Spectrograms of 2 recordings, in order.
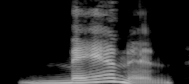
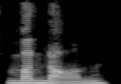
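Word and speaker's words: Manon: knew the one character I knew her as Mannon because that's how I've heard so many people pronounce her and then I heard Sarah say it and it's Mongan and I was like well that was completely wrong all this time.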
